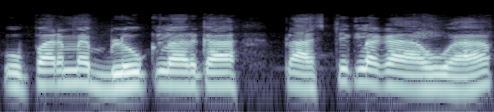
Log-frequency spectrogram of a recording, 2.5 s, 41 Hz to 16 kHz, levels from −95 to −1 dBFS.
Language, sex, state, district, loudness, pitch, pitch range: Hindi, male, Jharkhand, Garhwa, -15 LUFS, 170 Hz, 155-185 Hz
